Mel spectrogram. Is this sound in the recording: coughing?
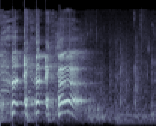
yes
